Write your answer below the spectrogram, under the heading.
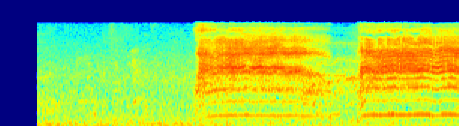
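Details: Cats fighting: a long, steady, strongly harmonic yowl grows suddenly louder, dips briefly, then resumes as a sustained, loud wail over a hissy background.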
